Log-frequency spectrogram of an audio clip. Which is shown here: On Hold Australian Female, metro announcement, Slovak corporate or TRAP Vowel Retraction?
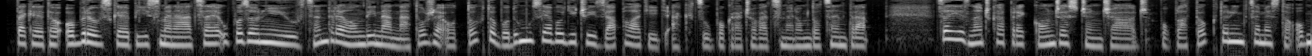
Slovak corporate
